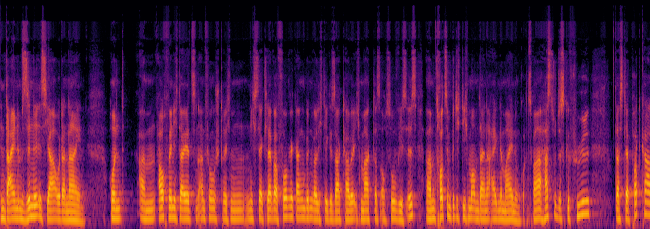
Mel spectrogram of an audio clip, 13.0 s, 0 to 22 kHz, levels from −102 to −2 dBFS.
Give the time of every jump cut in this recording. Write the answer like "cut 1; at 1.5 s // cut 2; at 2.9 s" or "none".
cut 1; at 8.4 s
